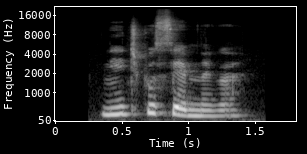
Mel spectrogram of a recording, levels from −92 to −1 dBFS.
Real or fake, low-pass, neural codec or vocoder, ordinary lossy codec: fake; 19.8 kHz; vocoder, 44.1 kHz, 128 mel bands every 256 samples, BigVGAN v2; none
